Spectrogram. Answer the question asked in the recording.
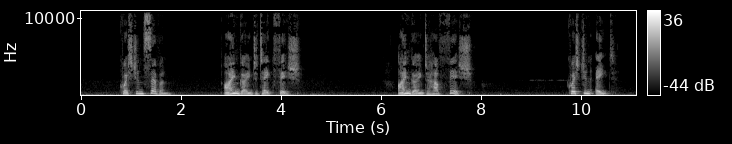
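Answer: B: I'm going to have fish.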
